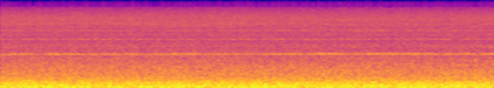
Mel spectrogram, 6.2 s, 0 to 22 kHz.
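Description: Steady, loud engine roar of a Boeing 757 airliner flown in the Prepar3d v4 flight simulator, a continuous broadband cockpit drone with faint high whines, unchanging throughout with no voices.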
